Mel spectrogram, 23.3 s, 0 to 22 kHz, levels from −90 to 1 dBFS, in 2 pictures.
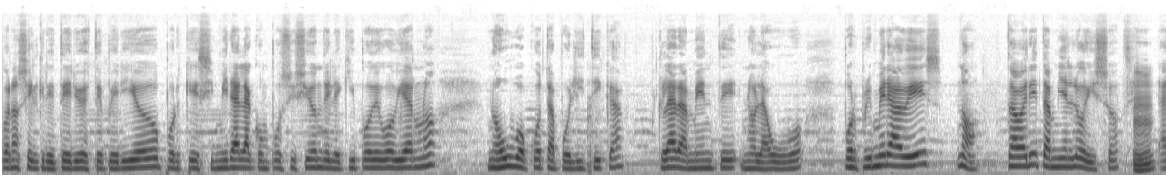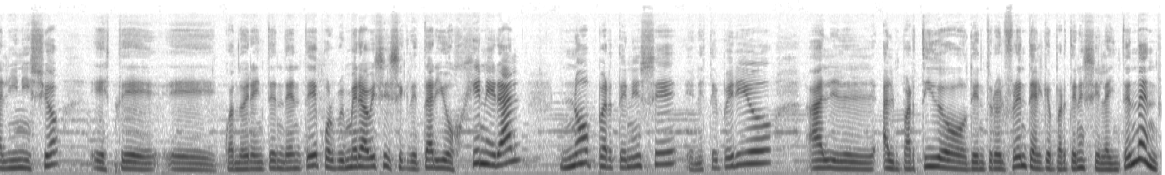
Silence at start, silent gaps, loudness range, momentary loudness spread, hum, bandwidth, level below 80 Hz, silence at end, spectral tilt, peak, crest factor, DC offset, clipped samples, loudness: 0 s; none; 2 LU; 8 LU; none; 16 kHz; -54 dBFS; 0.05 s; -6 dB/octave; -10 dBFS; 16 dB; under 0.1%; under 0.1%; -26 LUFS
